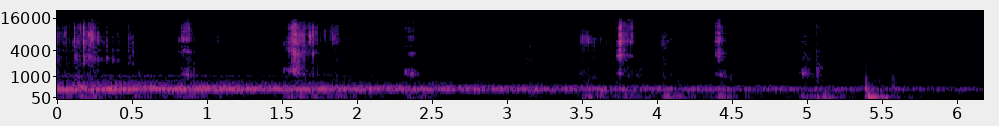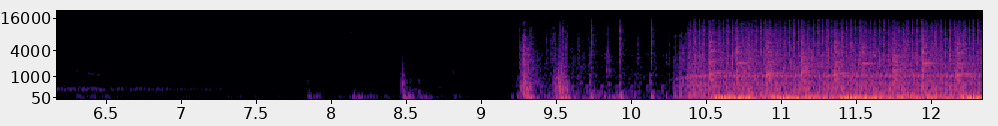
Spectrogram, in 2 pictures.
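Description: Crunchy seaweed chewed close to the mic in a survival game stream, with a run of sharp, irregular crunching bites and pauses, followed by a burst of louder broadband noise near the end.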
